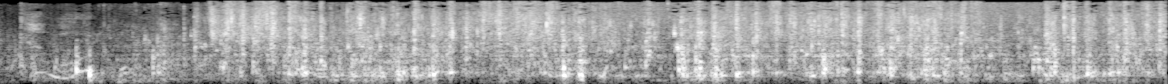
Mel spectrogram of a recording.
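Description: Water rushes and bubbles loudly, heard from underwater.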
